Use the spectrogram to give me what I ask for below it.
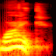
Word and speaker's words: Wyke: Is it Wyke? That's how you say it.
